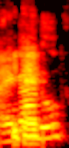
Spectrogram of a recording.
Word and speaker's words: Ngannou: I can never pronounce his name right. – Oh, Ngannou? Francis Ngannou? – You would have to fight him.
